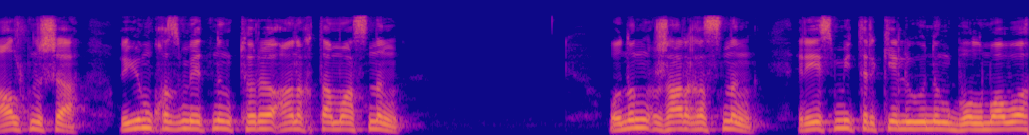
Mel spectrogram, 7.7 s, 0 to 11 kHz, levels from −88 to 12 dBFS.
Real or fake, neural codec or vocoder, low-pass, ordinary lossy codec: real; none; 7.2 kHz; none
